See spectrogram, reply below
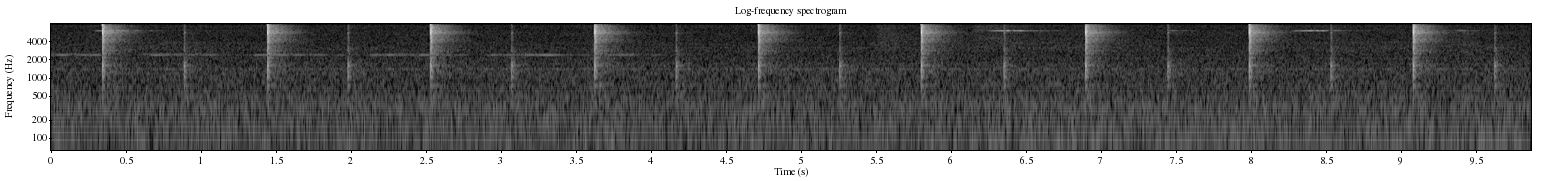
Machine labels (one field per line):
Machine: valve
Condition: normal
